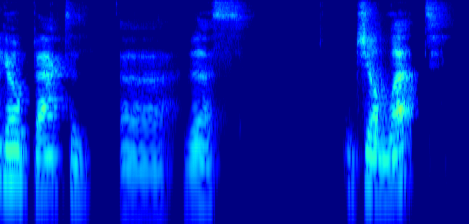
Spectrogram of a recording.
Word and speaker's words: Gillette: Gillet, I think. No, Gillette, Texas or Gillette. Gillette. Kind of like um Gillette the shaving razor.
